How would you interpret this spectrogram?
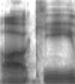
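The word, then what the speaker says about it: Aukey: i i pronounce it aki but anyway it's gold key right so however you would pronounce like the a u the ah and then key i don't know it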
